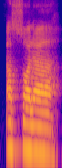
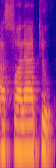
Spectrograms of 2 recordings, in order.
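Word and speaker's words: الصلاة: As-salah, or as-salatu. If you're not gonna pronounce the dhamma here, and you just want to end, the ta' marbuta becomes a-ha, right? As-salah, or as-salatu.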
